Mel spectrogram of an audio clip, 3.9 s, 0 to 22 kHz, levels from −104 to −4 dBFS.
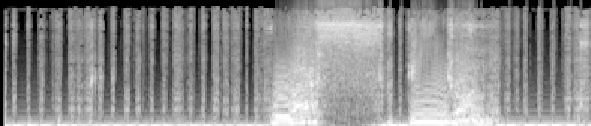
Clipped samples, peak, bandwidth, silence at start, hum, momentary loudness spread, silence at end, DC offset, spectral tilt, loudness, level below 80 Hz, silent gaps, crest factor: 4%; 0 dBFS; over 20 kHz; 0.05 s; none; 21 LU; 0 s; under 0.1%; -4 dB/octave; -5 LUFS; -22 dBFS; none; 6 dB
